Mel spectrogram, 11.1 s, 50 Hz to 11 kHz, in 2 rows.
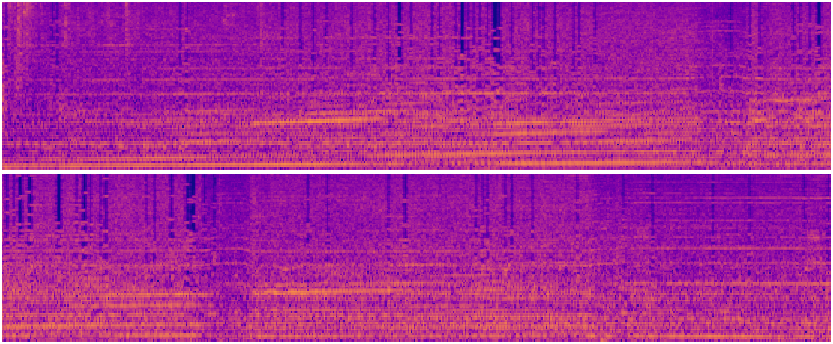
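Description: Peugeot 205 GTi rally car's four-cylinder engine heard from inside the cabin under hard acceleration. Its pitch climbs and steps back at each upshift, with a brief lift about seven seconds in.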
